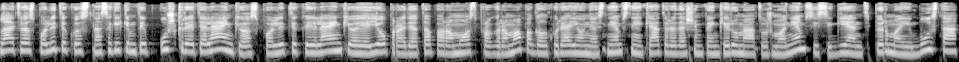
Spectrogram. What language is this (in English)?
Lithuanian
